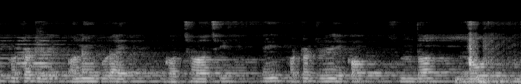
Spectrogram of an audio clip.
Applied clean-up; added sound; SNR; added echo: none; Bowed string instrument; 18 dB; reverberation time 2.1 s.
